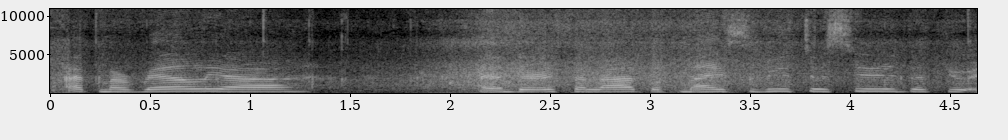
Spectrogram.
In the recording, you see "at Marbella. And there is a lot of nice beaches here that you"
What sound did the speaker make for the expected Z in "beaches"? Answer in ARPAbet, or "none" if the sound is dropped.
S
